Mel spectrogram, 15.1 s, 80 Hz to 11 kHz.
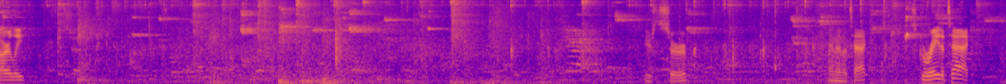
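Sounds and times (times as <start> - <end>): murmur of voices echoing: 0.0 - 15.0
ping-pong balls clicking: 0.0 - 15.0
high squeaks: 1.9 - 2.8, 3.5 - 6.8, 8.7 - 10.8, 11.7 - 15.0.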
